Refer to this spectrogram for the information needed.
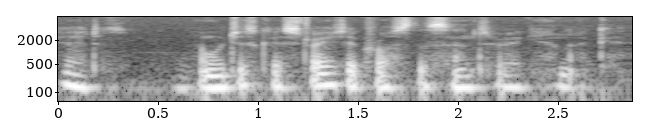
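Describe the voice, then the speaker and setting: A man's voice: mid-range voice, level tone, fairly quick, mellow, slight background noise. A man working as a doctor, demonstrating a clinical exam with polite, courteous instructions to a patient.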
